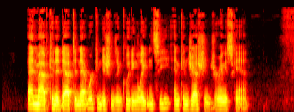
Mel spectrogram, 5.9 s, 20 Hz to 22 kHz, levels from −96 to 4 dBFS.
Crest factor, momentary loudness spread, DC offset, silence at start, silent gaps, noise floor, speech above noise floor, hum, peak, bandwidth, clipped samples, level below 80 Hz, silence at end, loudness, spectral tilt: 18 dB; 9 LU; under 0.1%; 0.55 s; none; -77 dBFS; 58 dB; none; -2 dBFS; 17 kHz; under 0.1%; -60 dBFS; 0 s; -19 LUFS; -4 dB/octave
